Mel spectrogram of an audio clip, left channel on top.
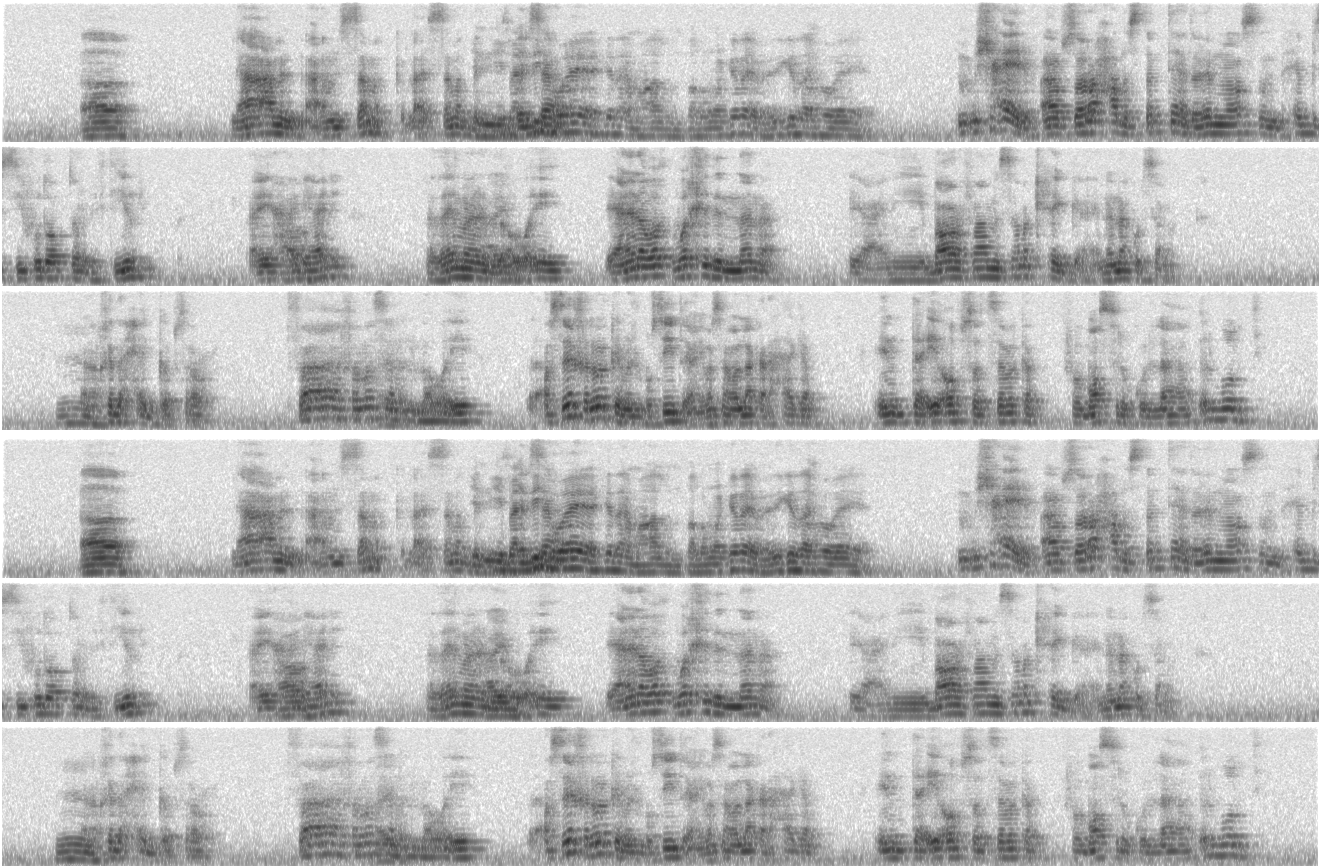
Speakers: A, on the right (about 60°); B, on the left (about 35°).
A: <laughs> اه
B: لا اعمل اعمل السمك لا السمك بالنسبه
A: ي- يبقى
B: لي
A: دي
B: سهل
A: هواية كده يا معلم طالما كده يبقى دي كده هواية
B: مش عارف انا بصراحه بستمتع ده غير ان أنا اصلا بحب السي فود اكتر بكتير اي حاجه
A: اه
B: يعني فدايما اللي
A: ايوه
B: هو ايه يعني انا واخ- واخد ان انا يعني بعرف اعمل سمك حجه ان انا اكل سمك
A: امم
B: انا واخدها حجه بصراحه ف... فمثلا
A: ايوه
B: اللي هو ايه اصل هي خلي بالك هي مش بسيطه يعني مثلا اقول لك على حاجه انت ايه ابسط سمكه في مصر كلها البلطي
